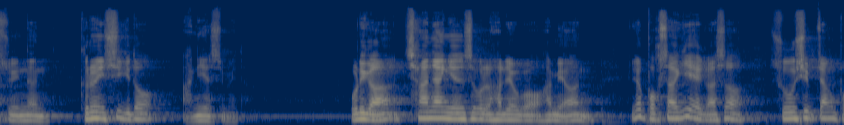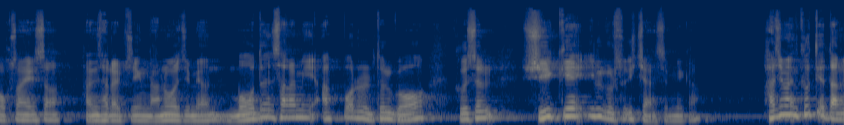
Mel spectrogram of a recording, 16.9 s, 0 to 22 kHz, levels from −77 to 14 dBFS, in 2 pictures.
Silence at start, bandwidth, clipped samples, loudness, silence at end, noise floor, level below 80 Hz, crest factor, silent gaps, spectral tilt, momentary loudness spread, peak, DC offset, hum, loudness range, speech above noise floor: 0 s; 17.5 kHz; under 0.1%; -33 LUFS; 0 s; -63 dBFS; -72 dBFS; 22 dB; none; -4.5 dB/octave; 13 LU; -12 dBFS; under 0.1%; none; 4 LU; 30 dB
